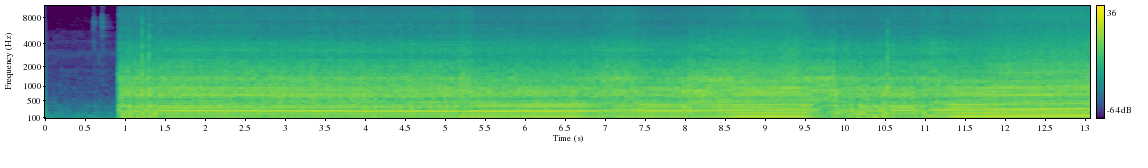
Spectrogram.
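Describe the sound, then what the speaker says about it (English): A Mercedes-Benz SLS AMG's engine pulls hard under acceleration, a loud, close, steady drone with a rising tone that holds for several seconds after an abrupt start, with no voices. "this is a torquey engine"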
